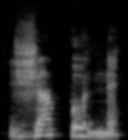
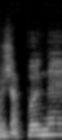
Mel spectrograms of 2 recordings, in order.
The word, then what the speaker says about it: japonais: Alors le premier, c'est le nouveau restaurant japonais. Attention à la prononciation hein. Le T de restaurant est silencieux. Le S de japonais est silencieux également.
